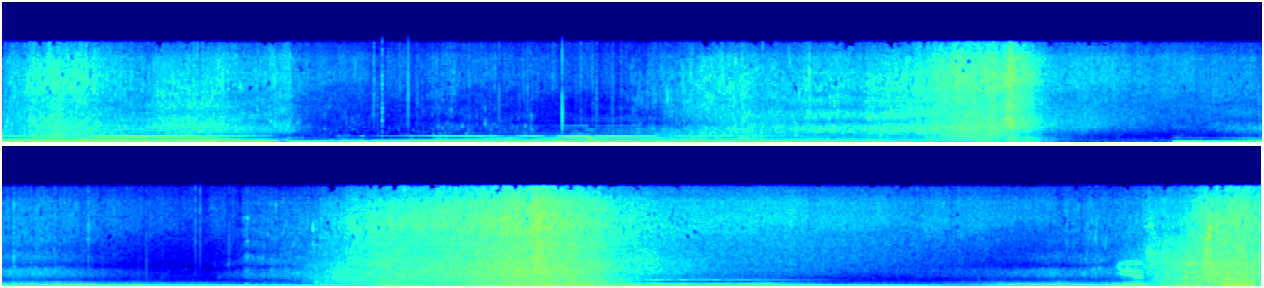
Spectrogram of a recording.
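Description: Electronic music with steady sustained tones and swelling washes of noise plays.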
